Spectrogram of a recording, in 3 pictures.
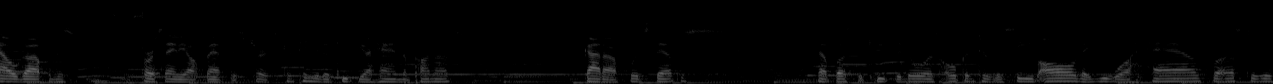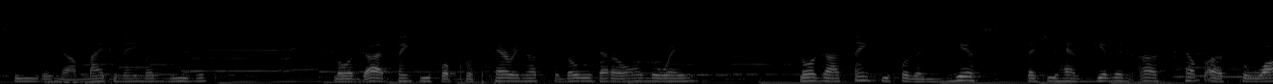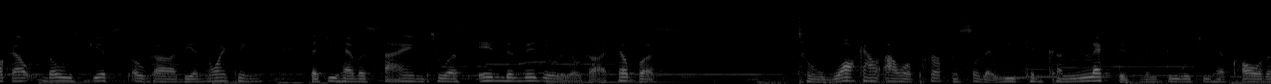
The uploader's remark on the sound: Broadcast Ministry of First Antioch Baptist Church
